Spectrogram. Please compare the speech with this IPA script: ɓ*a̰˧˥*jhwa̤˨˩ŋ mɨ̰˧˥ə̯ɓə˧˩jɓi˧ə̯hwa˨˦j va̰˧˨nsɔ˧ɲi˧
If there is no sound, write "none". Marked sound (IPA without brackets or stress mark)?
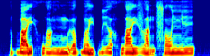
a̰˧˥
